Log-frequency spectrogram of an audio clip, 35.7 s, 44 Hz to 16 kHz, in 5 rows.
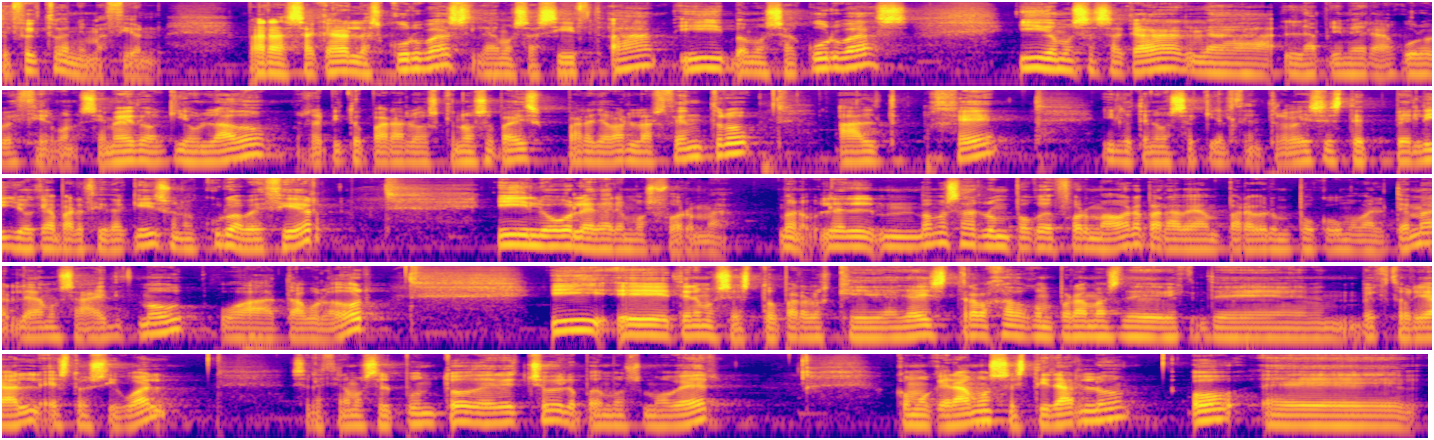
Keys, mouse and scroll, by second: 2.8 shift+a, 11.8 alt+g, 13.1-14.3 middle drag, 14.3-14.8 scroll up 5, 14.8-16.2 scroll down 3, 16.2-18.2 middle drag, 18.2 right click, 20.3-23.3 drag, 23.3-23.9 scroll up 1, 23.9-30.0 middle drag, 30.0 right click, 31.4 right click.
